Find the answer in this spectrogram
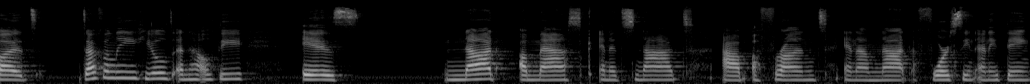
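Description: Very slow and fairly high-pitched, a woman with a non-native accent speaks with fairly even intonation in a very clean recording against a silent background. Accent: non-native English noted by herself. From US Midwest, west suburbs of Chicago, Mexican-American family. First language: Spanish. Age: 20s. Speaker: podcast host. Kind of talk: solo podcast monologue.

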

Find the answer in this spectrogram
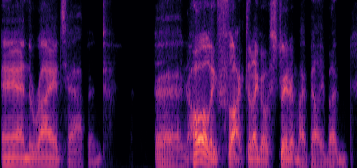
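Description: Against a quiet background, a man in an unremarkable speaking voice talks at a moderate pace and a fairly low pitch with ordinary pitch variation. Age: 30s. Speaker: podcast host. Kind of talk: casual chat.

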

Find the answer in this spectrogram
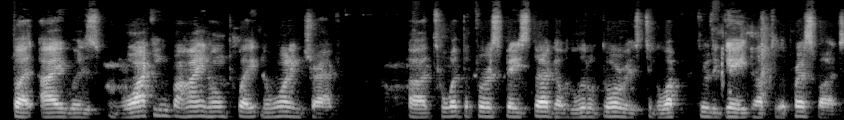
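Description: A man's fairly high, somewhat breathy voice with a dark, mellow tone, monotone and flat in intonation, big swings in loudness, a moderate pace and an American accent. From Boston (Cambridge), Massachusetts. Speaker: sports writer. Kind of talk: casual chat.

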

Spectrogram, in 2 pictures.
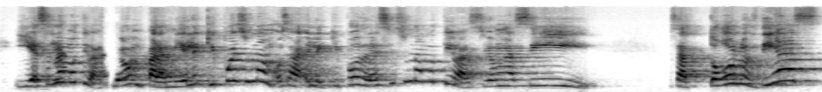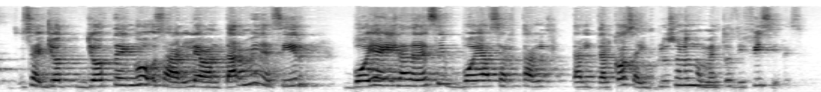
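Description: A woman talks with a Guatemalan accent at a high pitch. Her intonation is lively and her pace fairly quick. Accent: Guatemalan Spanish with voseo. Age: 20s. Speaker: entrepreneur. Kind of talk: interview. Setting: live stream.

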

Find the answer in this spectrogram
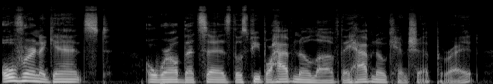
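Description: A man with a plain, everyday voice and fairly low pitch at a moderate pace, on a very clean recording with a silent background and a dry, close sound with no echo. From New York (Bronx, South Yonkers). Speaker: poet and literary scholar. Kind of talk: interview.

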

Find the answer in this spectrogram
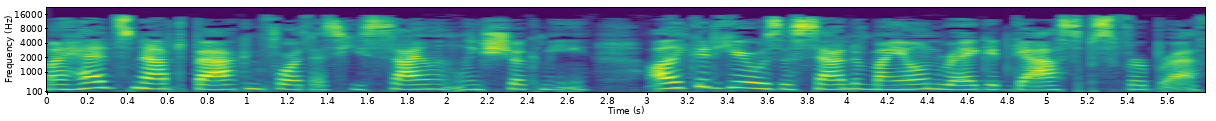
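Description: This is a natural reading voice. The text is read aloud in that manner.

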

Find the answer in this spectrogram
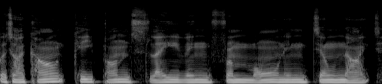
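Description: The passage is read aloud in a natural voice.

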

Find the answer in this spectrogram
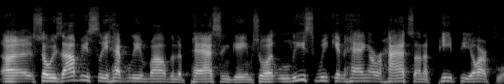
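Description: A man with an American accent talks at a very fast pace, his pitch fairly high and his pitch variation ordinary. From New Jersey. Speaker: fantasy football guest analyst.

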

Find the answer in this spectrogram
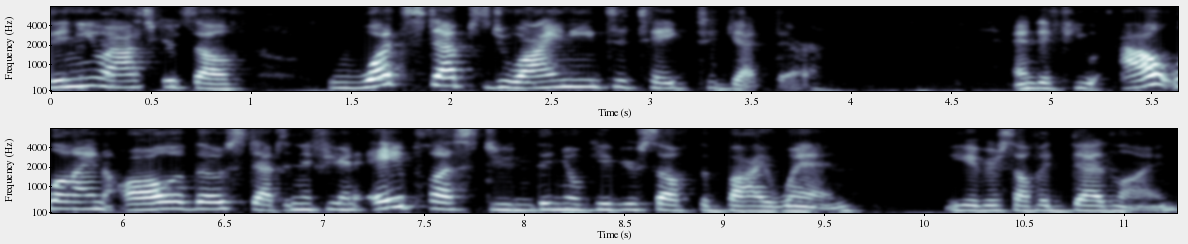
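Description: A woman with an American accent uses an ordinary speaking voice, lively intonation and a moderate pace. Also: medium pitch for a woman. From US Midwest, small-town Missouri. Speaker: spiritual teacher. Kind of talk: podcast interview.

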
